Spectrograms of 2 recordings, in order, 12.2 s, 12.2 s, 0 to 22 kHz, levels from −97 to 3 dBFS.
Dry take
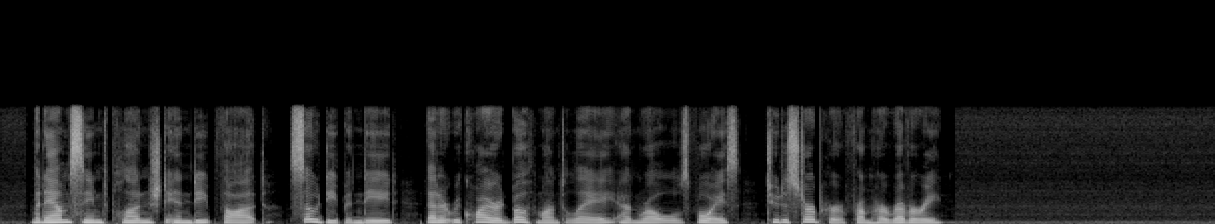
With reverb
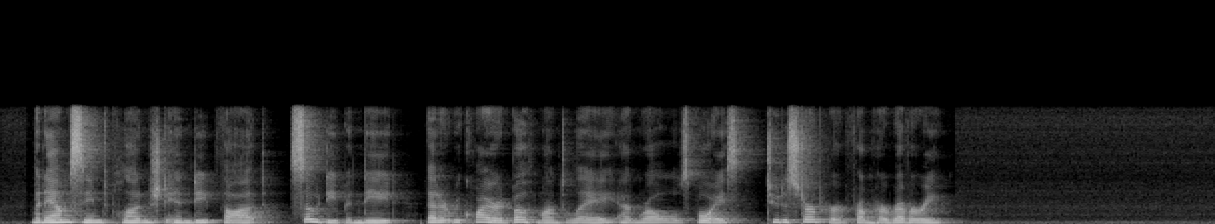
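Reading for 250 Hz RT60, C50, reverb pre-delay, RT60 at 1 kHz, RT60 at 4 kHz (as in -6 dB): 0.60 s, 14.0 dB, 12 ms, 0.65 s, 0.60 s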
